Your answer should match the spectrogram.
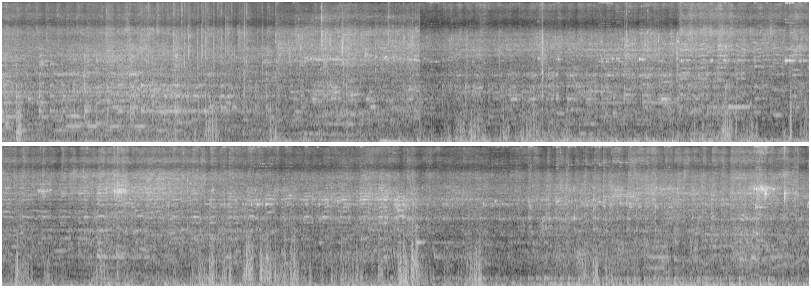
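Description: Temple procession music: drums, gongs and cymbals beaten in a continuous dense clatter. For the first several seconds held melody tones sound over the percussion.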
